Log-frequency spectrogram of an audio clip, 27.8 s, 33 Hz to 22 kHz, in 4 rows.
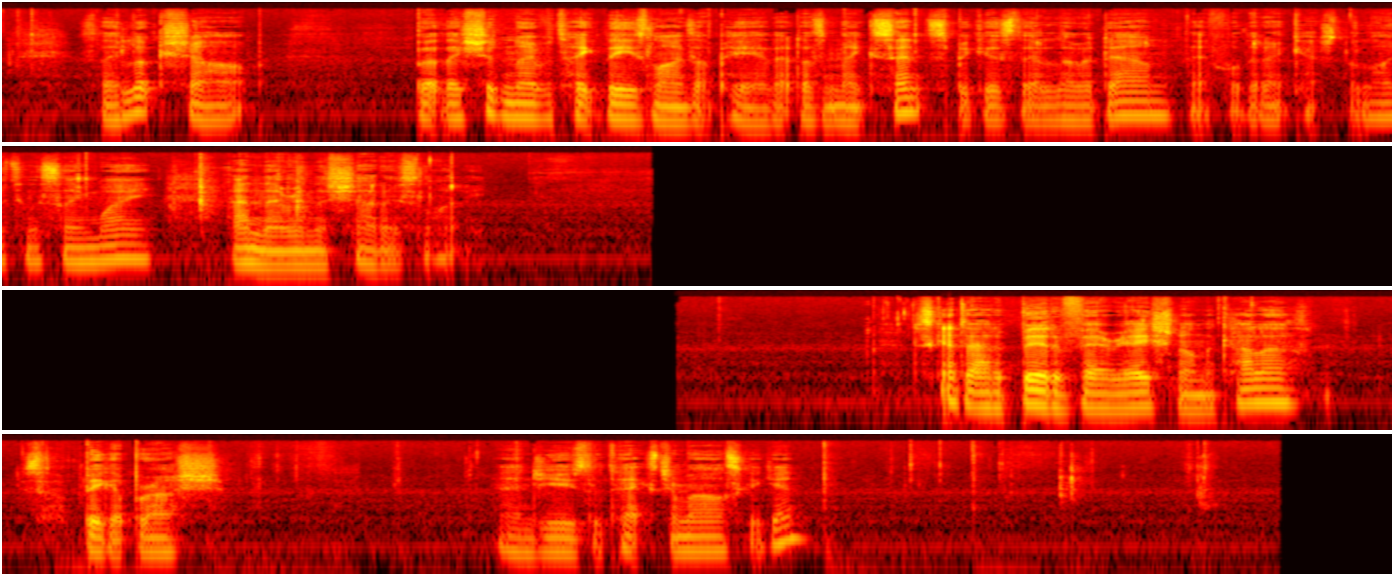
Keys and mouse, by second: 1.5-3.3 drag, 3.3-5.5 shift+middle drag, 5.5-7.5 drag, 7.5-8.3 middle drag, 8.3 ctrl+z, 9.7-10.5 drag, 10.5 middle click, 10.9-11.3 drag, 11.3-11.9 middle drag, 11.9-12.5 drag, 12.5 middle click, 12.8-13.5 drag, 13.5-15.0 ctrl+middle drag, 17.7 click, 18.6 f, 19.2 middle drag, 19.5 drag, 20.1 click, 20.3 drag, 20.8-21.2 drag, 21.2-22.1 ctrl+middle drag, 22.1-23.3 drag, 23.3 middle click, 23.5-24.0 drag, 24.0-24.7 middle drag, 24.7 f, 24.9-25.9 drag, 26.8-27.1 drag, 27.1-27.8 middle drag.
